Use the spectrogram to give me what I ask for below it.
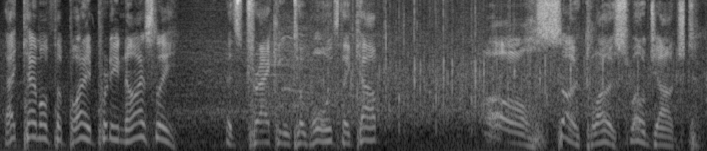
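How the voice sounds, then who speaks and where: A man's voice: high-pitched, lively intonation, measured pace, gravelly, a crowd in the background, noisy background, heavily acted. A man playing a golf broadcast lead commentator in a video game, reacting to shots in short phrases. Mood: engaged.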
